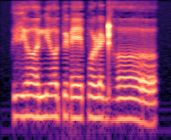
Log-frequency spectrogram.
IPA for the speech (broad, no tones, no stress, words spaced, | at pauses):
vʲɤːə̯mʲɤːpʲoɽeː poɭe ɖʱɤː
